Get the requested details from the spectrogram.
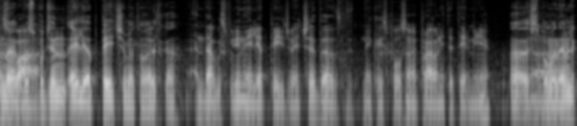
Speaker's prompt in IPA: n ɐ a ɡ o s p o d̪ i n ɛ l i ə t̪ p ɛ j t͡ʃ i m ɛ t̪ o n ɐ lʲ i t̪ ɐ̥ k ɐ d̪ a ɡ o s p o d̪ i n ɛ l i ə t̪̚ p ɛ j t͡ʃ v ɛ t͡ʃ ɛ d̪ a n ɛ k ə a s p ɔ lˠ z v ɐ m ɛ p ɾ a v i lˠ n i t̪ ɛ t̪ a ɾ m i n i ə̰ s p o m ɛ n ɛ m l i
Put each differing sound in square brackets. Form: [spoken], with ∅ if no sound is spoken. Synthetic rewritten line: n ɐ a ɡ o s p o d̪ i n ɛ l i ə t̪ p ɛ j t͡ʃ i m ɛ t̪ o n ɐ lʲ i t̪ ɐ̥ k [a] d̪ a ɡ o s p o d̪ i n ɛ l i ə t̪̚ p ɛ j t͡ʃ v ɛ t͡ʃ ɛ d̪ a n ɛ k ə [i] s p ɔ lˠ z v ɐ m ɛ p ɾ a v i lˠ n i t̪ ɛ t̪ [ɛ] ɾ m i n i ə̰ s p o m ɛ n ɛ m l i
